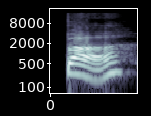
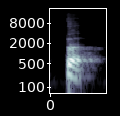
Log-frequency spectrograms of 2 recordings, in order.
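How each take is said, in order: First: The consonant is followed by an added uh vowel. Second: The consonant is cut short with no added vowel. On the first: The speaker calls it wrong. "which is kind of what we all say" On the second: The speaker calls it right. "you want to just say buh, like that"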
